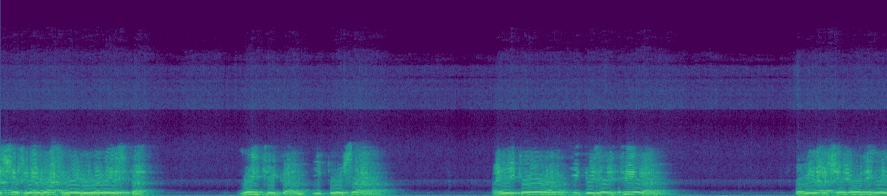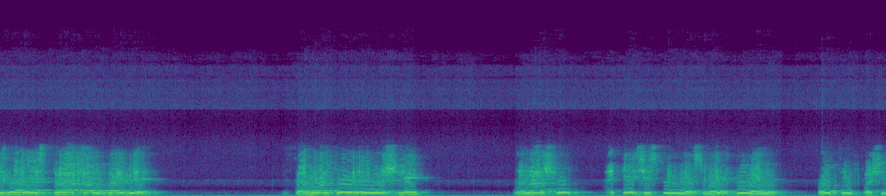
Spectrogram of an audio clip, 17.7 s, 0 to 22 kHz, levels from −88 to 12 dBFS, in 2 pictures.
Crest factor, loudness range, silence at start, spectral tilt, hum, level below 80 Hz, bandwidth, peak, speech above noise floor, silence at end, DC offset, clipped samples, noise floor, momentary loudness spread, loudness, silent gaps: 14 dB; 3 LU; 0 s; -6 dB/octave; none; -34 dBFS; 15 kHz; 0 dBFS; 23 dB; 0 s; under 0.1%; under 0.1%; -36 dBFS; 10 LU; -14 LUFS; none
